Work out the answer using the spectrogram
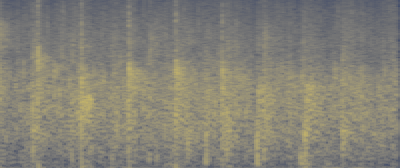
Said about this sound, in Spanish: Un aplauso para él.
